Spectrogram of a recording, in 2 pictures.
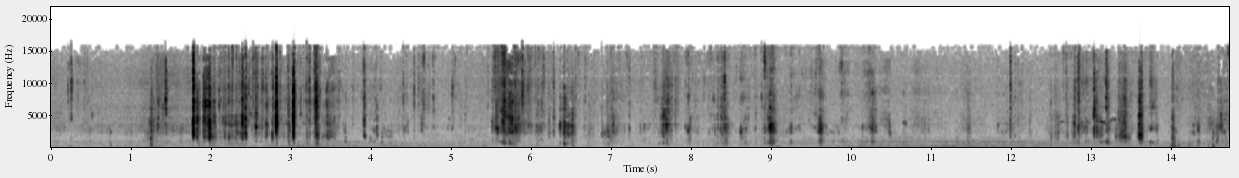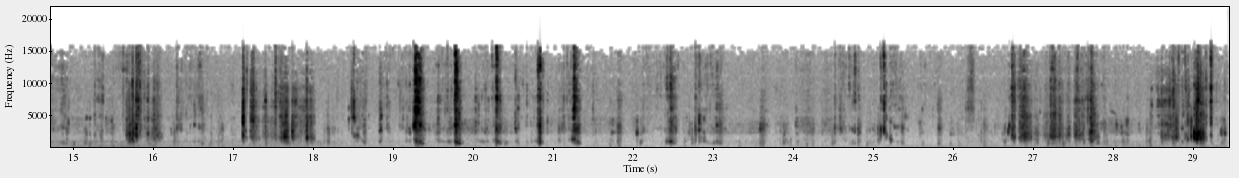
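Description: Close-up crunching bites and chewing of crispy breaded fried chicken, the crunches coming in bursts every few seconds with quieter chewing between.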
